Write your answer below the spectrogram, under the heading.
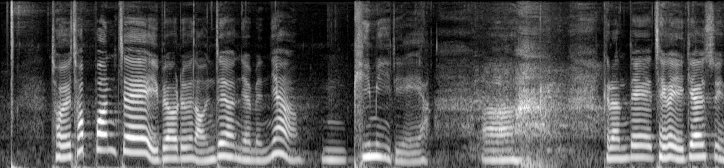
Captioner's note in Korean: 웃음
